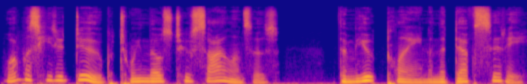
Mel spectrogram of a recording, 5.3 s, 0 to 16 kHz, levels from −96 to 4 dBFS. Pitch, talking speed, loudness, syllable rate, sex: 130 Hz, 170 wpm, -22 LUFS, 4.6 syllables/s, male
